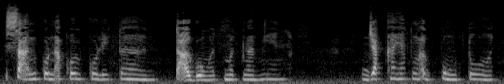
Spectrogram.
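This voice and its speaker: A woman's voice: on the high side, steady tone, measured pace, breathy edge. An actress playing an anxious, suspicious soldier's wife in an Ilocano radio drama, pointed and plaintive as she questions.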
